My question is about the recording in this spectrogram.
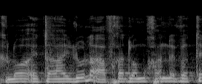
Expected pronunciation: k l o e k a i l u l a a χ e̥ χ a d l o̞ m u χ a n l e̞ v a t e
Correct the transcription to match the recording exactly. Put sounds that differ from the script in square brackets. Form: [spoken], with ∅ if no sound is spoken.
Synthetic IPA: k l o e [t] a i l u l a a [f] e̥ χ a d l o̞ m u χ a n l e̞ v a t e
